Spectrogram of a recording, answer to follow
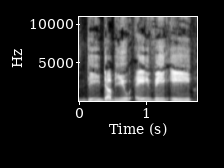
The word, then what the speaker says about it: D-Wave: Duane quantum - and I didn't say Dave him and I didn't mispronounce Dave it is DWA ve quantum - the what yeah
